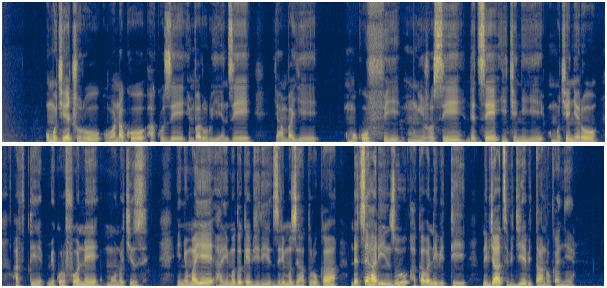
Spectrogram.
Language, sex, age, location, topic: Kinyarwanda, female, 25-35, Huye, health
